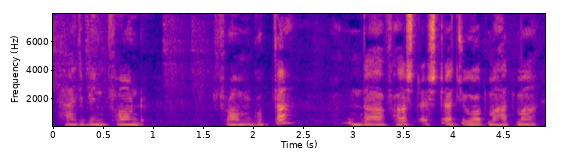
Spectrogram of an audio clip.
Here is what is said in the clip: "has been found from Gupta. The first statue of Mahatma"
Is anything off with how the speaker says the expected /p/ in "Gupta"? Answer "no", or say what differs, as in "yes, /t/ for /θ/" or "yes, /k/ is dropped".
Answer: no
